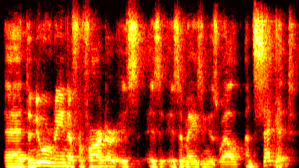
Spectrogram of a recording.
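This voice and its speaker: Irish male guest, chatty raconteur, bright tone, roomy video-call sound. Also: medium pitch, moderate pace. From Ireland. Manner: animated storyteller, self-deprecating. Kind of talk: casual video-call interview.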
